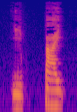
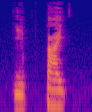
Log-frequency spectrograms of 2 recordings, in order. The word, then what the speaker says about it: いっぱい: いっぱい có chứa âm ngắt. Khi phát âm thì phải nhịn thở một nhịp.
